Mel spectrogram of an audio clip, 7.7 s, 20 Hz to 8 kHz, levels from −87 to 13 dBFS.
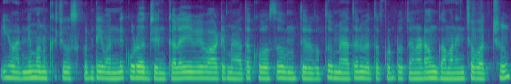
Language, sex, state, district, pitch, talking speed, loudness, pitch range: Telugu, female, Andhra Pradesh, Guntur, 170 Hz, 115 wpm, -15 LUFS, 160-175 Hz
